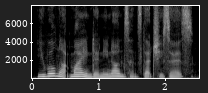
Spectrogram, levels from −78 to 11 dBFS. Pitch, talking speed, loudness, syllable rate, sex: 185 Hz, 215 wpm, -16 LUFS, 5.2 syllables/s, female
